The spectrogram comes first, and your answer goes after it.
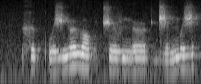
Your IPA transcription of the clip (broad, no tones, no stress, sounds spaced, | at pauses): x ø kʷʼ ə ʒ j ə˞ ð ɔ ɡ t͡ʃ ø v n ə˞ | d͡ʒ ə ŋʷ ə ʒ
